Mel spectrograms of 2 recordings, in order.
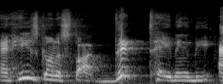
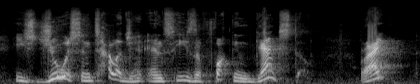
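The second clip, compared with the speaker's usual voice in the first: usual speaking voice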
